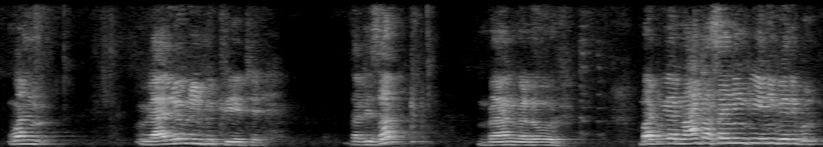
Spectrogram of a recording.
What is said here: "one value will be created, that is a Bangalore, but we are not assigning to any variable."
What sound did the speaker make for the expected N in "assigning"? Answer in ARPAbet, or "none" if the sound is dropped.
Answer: N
